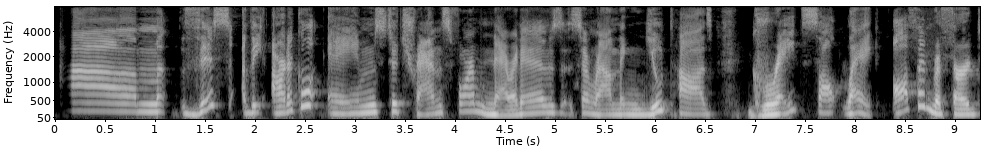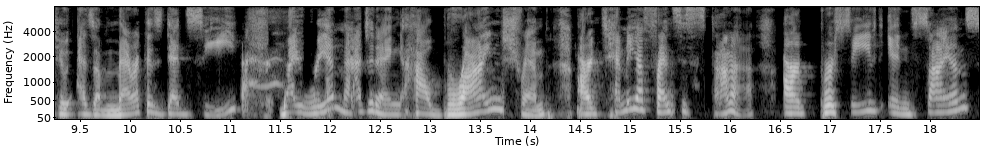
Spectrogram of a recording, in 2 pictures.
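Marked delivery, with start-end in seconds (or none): 1.3-18.5 put-on California girl accent.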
